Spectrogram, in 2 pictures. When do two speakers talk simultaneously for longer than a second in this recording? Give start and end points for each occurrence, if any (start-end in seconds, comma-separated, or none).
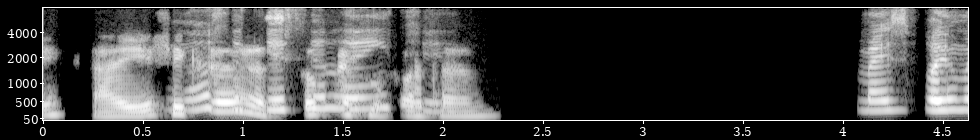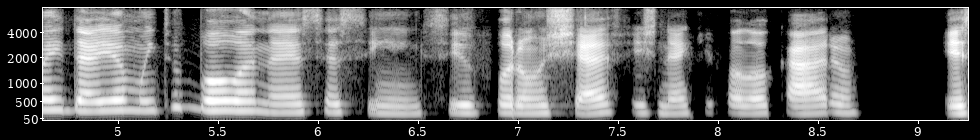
0.6-2.1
